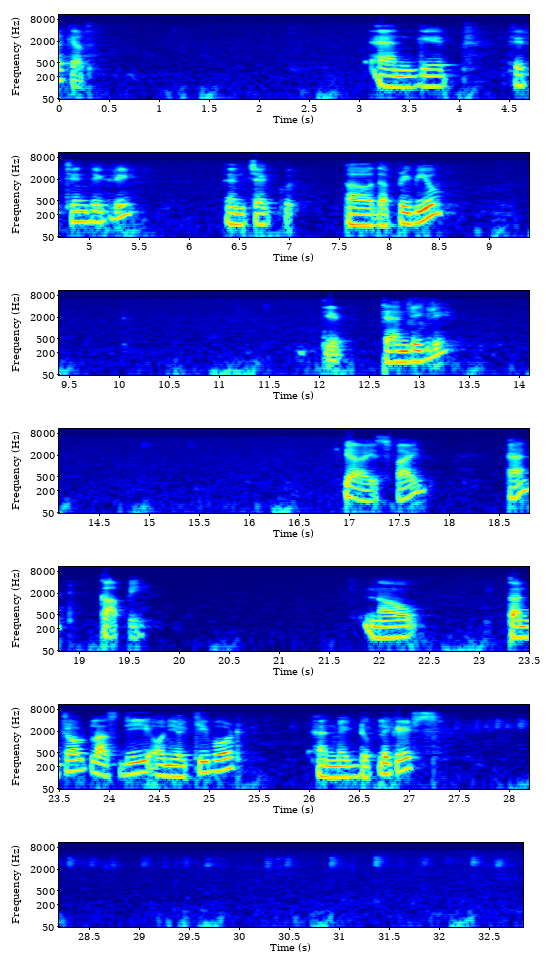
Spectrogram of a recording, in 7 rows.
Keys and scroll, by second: 23.7 ctrl+d.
